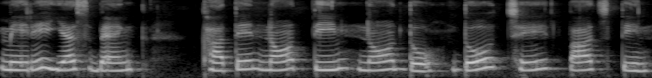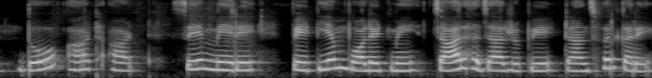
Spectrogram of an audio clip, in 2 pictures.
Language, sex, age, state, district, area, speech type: Hindi, female, 30-45, Madhya Pradesh, Balaghat, rural, read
